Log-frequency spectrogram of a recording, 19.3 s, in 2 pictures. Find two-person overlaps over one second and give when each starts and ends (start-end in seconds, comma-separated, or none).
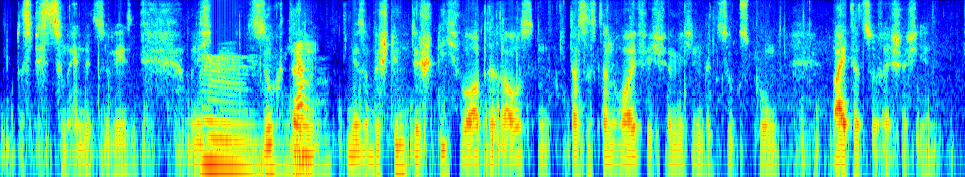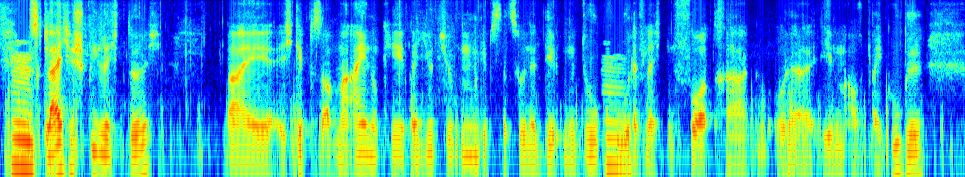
2.0-3.2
